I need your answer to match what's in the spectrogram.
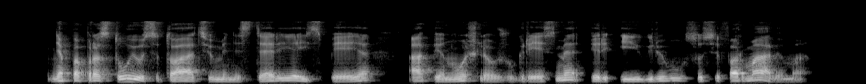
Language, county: Lithuanian, Marijampolė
